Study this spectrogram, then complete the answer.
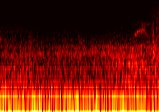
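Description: The Bombarda spell from Hogwarts Legacy goes off as a short, dense, low boom that rumbles heavily for about a second.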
